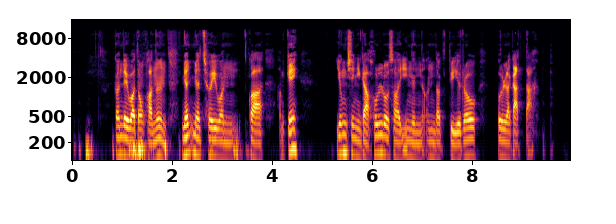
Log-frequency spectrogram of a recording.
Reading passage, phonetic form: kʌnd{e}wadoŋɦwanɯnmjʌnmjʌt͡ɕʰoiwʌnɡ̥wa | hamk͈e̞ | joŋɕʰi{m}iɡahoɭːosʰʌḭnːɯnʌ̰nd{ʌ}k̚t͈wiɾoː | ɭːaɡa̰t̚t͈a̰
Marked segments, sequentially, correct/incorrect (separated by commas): correct, incorrect, correct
